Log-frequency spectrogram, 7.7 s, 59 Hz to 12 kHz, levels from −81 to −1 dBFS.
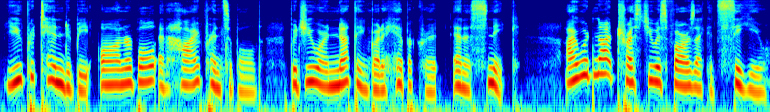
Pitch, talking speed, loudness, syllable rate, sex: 220 Hz, 235 wpm, -17 LUFS, 6.1 syllables/s, female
